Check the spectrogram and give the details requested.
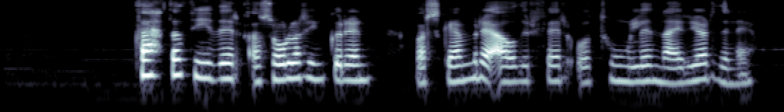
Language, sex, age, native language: Icelandic, female, 20-29, Icelandic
